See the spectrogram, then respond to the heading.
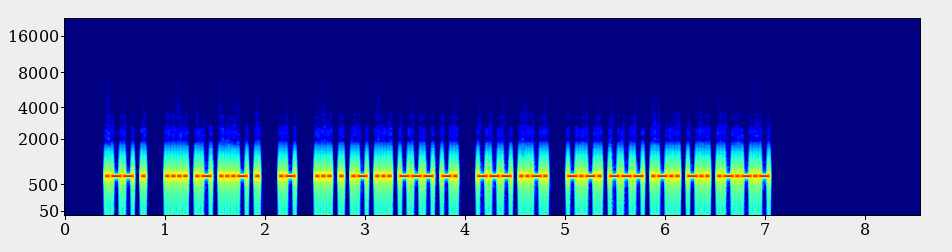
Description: Morse code, heard as a keyed tone, about 40 wpm, 700 Hz. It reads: WE HAVE A SEASON OF COLD.
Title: Sentences from Top 1400 Words 40wpm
